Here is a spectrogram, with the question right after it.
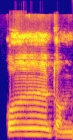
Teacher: کنتم، نون میں ساکن، نون ساکن کا اخفاء ہو رہا ہے، ایک الف کی مقدار لمبا غنہ کریں گے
